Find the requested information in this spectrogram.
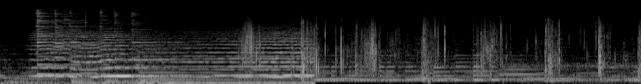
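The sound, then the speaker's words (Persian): Footsteps land in an uneven series of sharp steps, following a sustained musical drone that cuts off midway, with a low steady tone lingering underneath. “صدای قدم ها رو می شنوی؟”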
